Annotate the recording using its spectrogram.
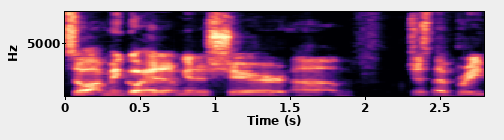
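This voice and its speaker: Fairly quick pace from a male speaker. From Northern Washington, US. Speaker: YouTube collector channel host. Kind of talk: casual chat. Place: home room. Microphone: video call.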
